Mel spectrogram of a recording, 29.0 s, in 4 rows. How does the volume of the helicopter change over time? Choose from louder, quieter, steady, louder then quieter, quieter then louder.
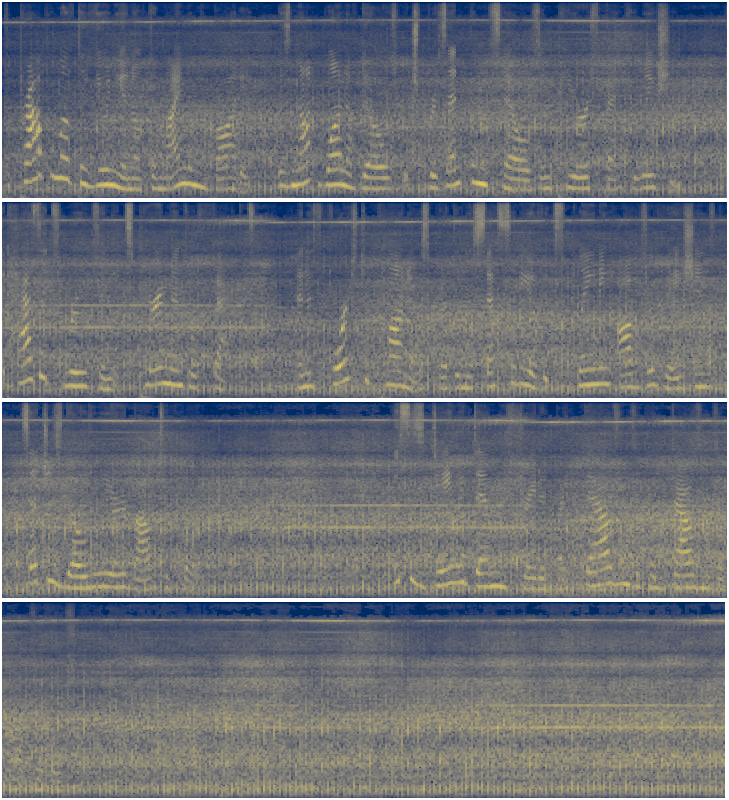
louder.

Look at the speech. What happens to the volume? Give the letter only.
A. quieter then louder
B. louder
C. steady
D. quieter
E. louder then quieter
C.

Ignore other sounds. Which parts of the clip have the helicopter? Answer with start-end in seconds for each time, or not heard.
0.0-28.9.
